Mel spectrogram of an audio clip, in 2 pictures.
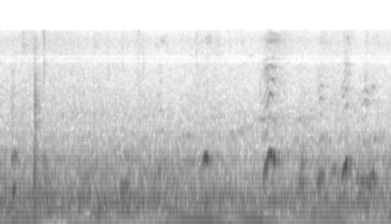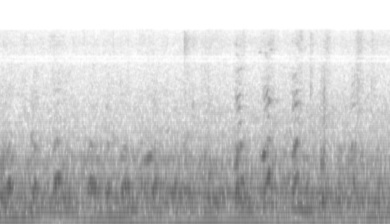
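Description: A litter of puppies whimpering and yipping, many short rising cries a second, over the steady hum of a lawn mower running.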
